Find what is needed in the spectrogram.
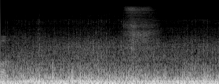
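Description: V-twin cruiser motorcycle engine running steadily at road speed, heard from the handlebars with wind buffeting the microphone. A brief hiss cuts in about one and a half seconds in.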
